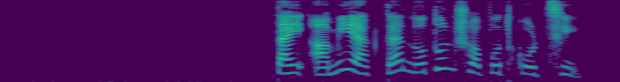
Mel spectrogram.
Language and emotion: Bengali, neutral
